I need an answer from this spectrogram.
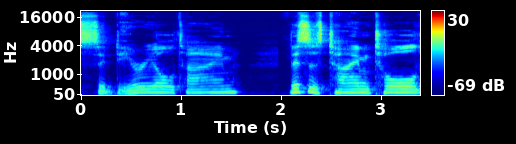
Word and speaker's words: sidereal: for this next one I'm pretty sure that I've always been mispronouncing this word in my head I don't think I've ever actually said it out loud but this is the sidereal time I always thought it was side real but I think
